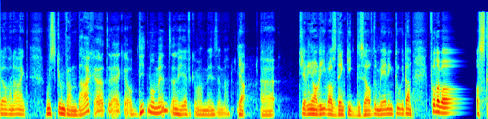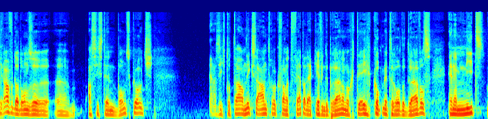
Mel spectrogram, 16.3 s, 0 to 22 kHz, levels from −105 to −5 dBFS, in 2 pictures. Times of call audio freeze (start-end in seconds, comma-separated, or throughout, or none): 7.39-7.97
